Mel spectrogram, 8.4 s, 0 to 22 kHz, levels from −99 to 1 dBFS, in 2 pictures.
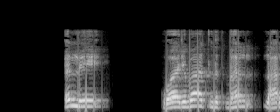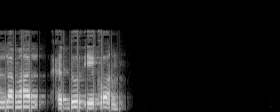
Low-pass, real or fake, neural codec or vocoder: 7.2 kHz; real; none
